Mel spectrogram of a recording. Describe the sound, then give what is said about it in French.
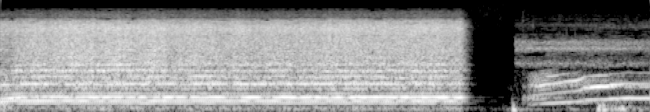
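A loud train whistle blows a steady, sustained multi-tone chord for about two seconds, cuts out briefly, then sounds again with a rising pitch bend. No one speaks. “Vern et moi, nous avons failli nous faire écrabouiller par un train.”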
